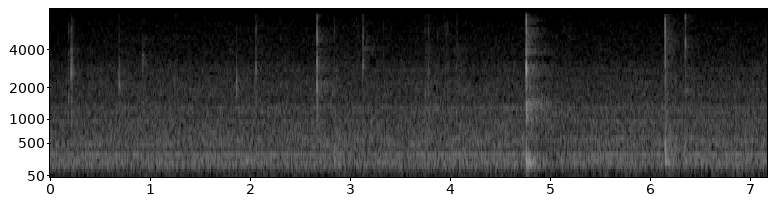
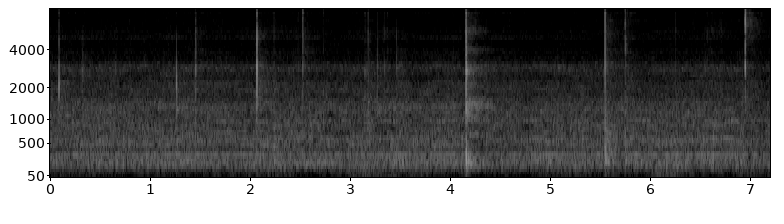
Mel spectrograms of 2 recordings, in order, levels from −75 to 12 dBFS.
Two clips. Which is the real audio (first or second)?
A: first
